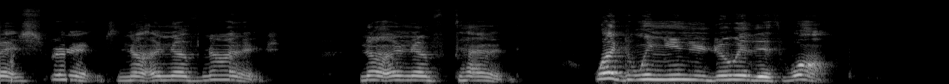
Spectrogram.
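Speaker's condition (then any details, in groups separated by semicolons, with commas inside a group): Cerebral palsy; caused by brainstem aneurysm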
